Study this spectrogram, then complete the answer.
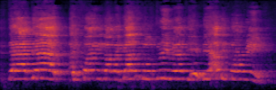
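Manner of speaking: put-on high, loud, fast boyish bragging; begging dad to share the thrill, loud and high; excited bragging. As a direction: shout it out like a kid showing off a new toy. Bragging to dad about phone.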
